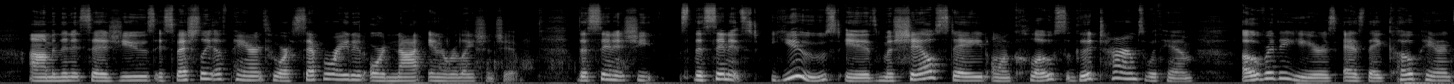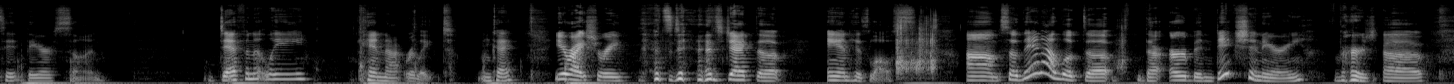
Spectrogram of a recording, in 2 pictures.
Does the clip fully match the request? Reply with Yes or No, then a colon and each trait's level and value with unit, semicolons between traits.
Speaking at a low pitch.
No: medium, 185 Hz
